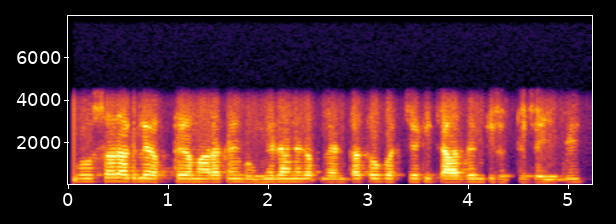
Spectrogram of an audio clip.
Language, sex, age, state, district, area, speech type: Hindi, male, 45-60, Rajasthan, Karauli, rural, conversation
